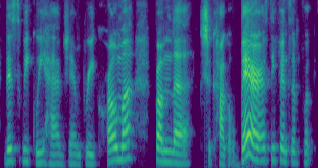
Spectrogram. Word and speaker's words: Kromah: Jamry Chroma.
